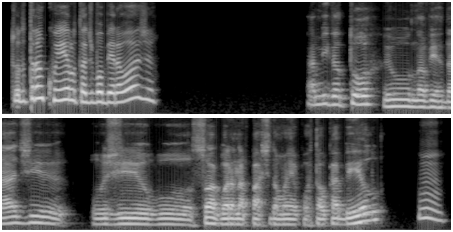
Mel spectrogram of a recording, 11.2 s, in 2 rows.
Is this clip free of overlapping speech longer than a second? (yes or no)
yes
